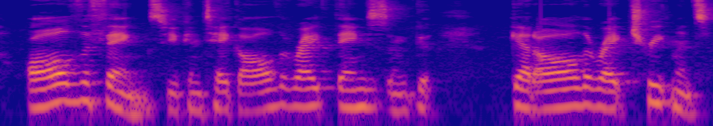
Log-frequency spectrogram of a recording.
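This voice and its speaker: A woman with a somewhat breathy, dark, mellow tone speaks at a fairly low pitch and moderate pace, with ordinary pitch variation. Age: 60s. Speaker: wellness practitioner. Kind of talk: interview.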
